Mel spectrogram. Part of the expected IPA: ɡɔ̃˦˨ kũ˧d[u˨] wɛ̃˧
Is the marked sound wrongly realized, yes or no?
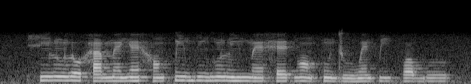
no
